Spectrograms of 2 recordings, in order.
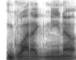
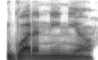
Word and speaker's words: Guadagnino: 2024 romantic sports drama directed by Luca Guada Guadagnino.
